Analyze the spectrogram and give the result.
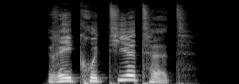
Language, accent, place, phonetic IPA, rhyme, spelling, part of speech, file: German, Germany, Berlin, [ʁekʁuˈtiːɐ̯tət], -iːɐ̯tət, rekrutiertet, verb, De-rekrutiertet.ogg
- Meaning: inflection of rekrutieren: 1. second-person plural preterite 2. second-person plural subjunctive II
